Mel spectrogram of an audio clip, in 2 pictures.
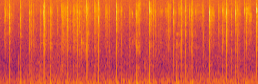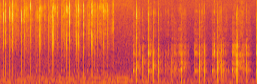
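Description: Fingertips and nails tap and scratch the sides and lid of a small round pink and purple plastic tub with a lid, filled with slime and held close to the mic. Rapid, dry clicks and scratchy rustling with bright edges run throughout, then turn into louder, sharper, more hollow-sounding taps near the end.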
